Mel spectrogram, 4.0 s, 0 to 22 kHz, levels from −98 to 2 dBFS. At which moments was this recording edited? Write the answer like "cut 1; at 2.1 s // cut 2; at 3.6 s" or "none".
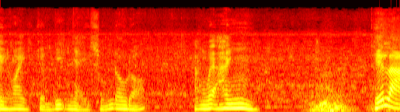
cut 1; at 2.0 s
